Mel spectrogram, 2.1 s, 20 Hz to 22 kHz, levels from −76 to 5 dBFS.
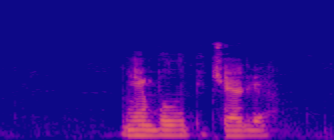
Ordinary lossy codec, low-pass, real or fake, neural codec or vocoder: Opus, 64 kbps; 7.2 kHz; fake; codec, 44.1 kHz, 3.4 kbps, Pupu-Codec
